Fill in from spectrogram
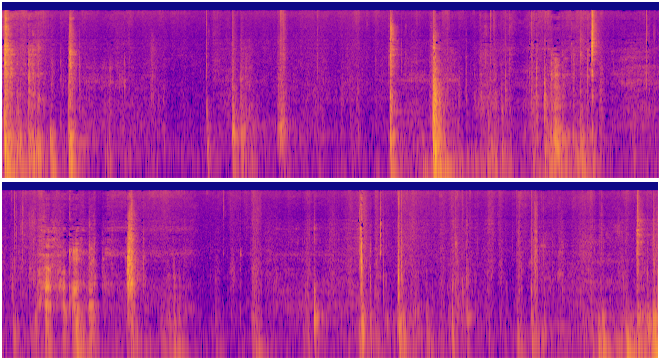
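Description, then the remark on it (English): A chair is rolled across the floor out to the garage with a low, steady rumble, broken by irregular bumps and clunks as it is pushed along. “Let's take this chair and I guess roll it out to the garage.”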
